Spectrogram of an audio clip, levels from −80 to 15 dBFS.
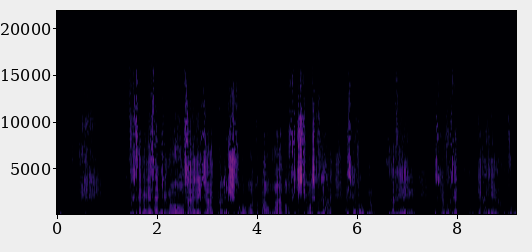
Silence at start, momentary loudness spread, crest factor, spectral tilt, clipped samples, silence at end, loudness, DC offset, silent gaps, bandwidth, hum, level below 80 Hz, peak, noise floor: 0.3 s; 19 LU; 28 dB; -0.5 dB/octave; under 0.1%; 0 s; -49 LUFS; under 0.1%; none; 16.5 kHz; none; -80 dBFS; -26 dBFS; -83 dBFS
